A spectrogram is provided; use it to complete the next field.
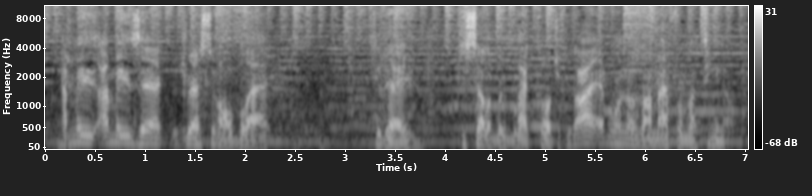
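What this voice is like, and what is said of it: Fake put-on Black accent. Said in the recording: “this fake black accent. I'm not good at any accents.”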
